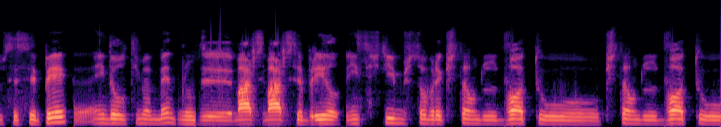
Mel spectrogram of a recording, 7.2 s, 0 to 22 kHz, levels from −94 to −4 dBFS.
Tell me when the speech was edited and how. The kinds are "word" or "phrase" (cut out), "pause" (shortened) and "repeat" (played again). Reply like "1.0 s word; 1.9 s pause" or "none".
2.0 s word; 2.6 s repeat; 6.1 s repeat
